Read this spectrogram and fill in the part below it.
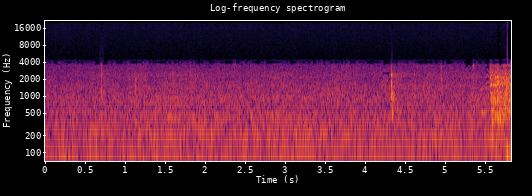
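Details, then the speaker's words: Single-cylinder carbureted motorcycle after flood water was drained from the carburetor and the fuel tank cap opened: even, steady putter with a throttle blip and no stumbles or stalling, normal idle after repair. "So that's it. Mission accomplish na naman po. Atting pansin po natin hindi na po siya namamatay."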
